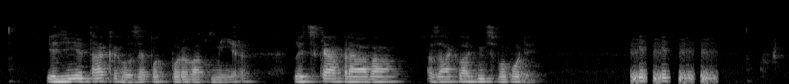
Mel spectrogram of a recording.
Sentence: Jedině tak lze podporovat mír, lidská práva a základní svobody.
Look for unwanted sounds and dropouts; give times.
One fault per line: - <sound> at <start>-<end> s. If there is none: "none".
- laugh at 6.3-7.2 s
